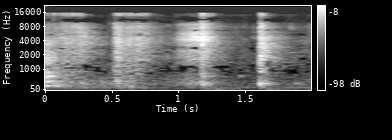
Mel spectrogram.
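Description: Plastic poly mailer crinkling and rustling as it is pressed flat to push the air out, with a sharp tap about a second and a half in as the package is set down on the desk.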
